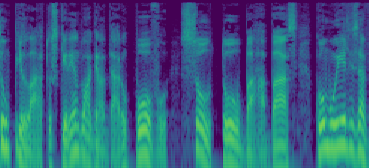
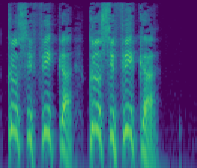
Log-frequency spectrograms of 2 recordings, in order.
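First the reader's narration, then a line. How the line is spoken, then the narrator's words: Shouting even louder. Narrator (Portuguese): gritaram ainda mais alto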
